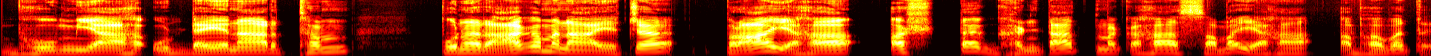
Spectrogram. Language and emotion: Sanskrit, neutral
